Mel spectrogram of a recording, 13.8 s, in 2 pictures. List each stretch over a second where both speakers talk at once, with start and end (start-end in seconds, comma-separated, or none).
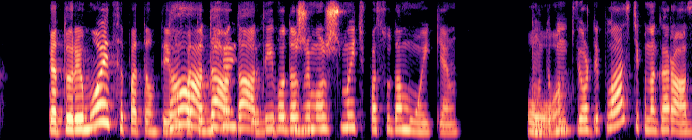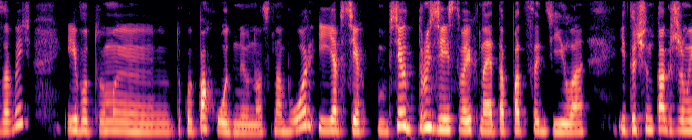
1.7-3.2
